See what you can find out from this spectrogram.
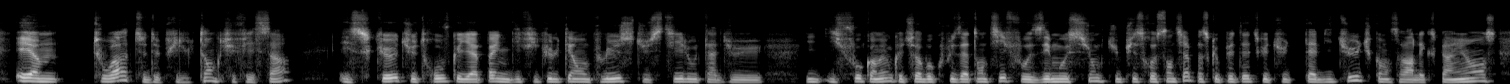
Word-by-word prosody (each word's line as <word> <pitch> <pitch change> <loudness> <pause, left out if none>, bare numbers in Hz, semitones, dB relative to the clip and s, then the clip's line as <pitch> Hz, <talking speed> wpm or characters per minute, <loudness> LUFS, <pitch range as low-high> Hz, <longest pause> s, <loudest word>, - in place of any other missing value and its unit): Et 160 - +8
hem, 135 -4 +6 0.3
toi, 150 +8 +3
t 115 - -4
depuis 105 0 -6
le 100 - -12
temps 165 -1 -2
que 135 - -7
tu - - -3
fais 115 - -6
ça, 130 - -4 0.5
est-ce 115 -5 +8
que 145 +2 +5
tu 140 -6 -2
trouves 135 +1 -1
qu'il 130 - +2
y 120 - +6
a 115 - +5
pas 140 - 0
une 130 -3 +1
difficulté 120 +3 -2
en 125 -1 -1
plus? 130 +5 +1
Du 110 - -8
style 130 +4 +1
où 120 - -2
tu 115 - -13
as 110 - -5
du 105 -1 -7 0.4
i 125 -2 -4
il 125 -3 -6
faut 140 +4 -1
quand 130 - -1
même 140 +4 0
que - - -4
tu 120 - -4
sois 130 - +2
beaucoup 120 -1 -3
plus 125 -1 -2
attentif 130 +4 -1
aux 120 - +1
émotions 125 +6 +2
que 135 - -9
tu 130 -4 -7
puisses 125 +1 -2
ressentir, 135 +7 -1
parce 125 -5 +2
que 130 - -4
peut-être 125 +2 -3
que - - -2
tu 115 -1 -7
t'habitues, 120 +10 -2
tu 200 - -5
commences 115 -2 -6
à - - -5
avoir 110 -1 0
de - - -6
l'expérience. 125 +8 -1
125 Hz, 230 wpm, -24 LUFS, 115-135 Hz, 0.5 s, Et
